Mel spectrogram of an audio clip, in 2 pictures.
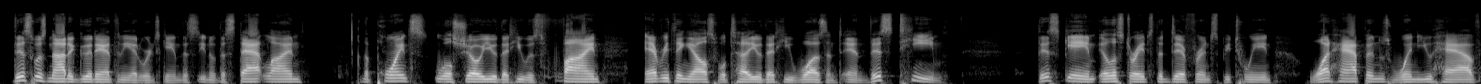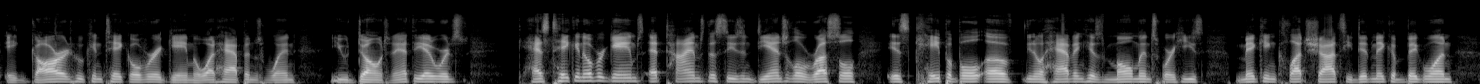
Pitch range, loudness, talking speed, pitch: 115-135 Hz, -20 LUFS, 185 wpm, 125 Hz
